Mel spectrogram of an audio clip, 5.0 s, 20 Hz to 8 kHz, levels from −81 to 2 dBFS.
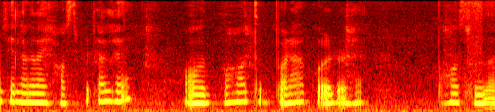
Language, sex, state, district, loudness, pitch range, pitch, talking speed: Hindi, female, Goa, North and South Goa, -18 LUFS, 185-215 Hz, 195 Hz, 155 wpm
